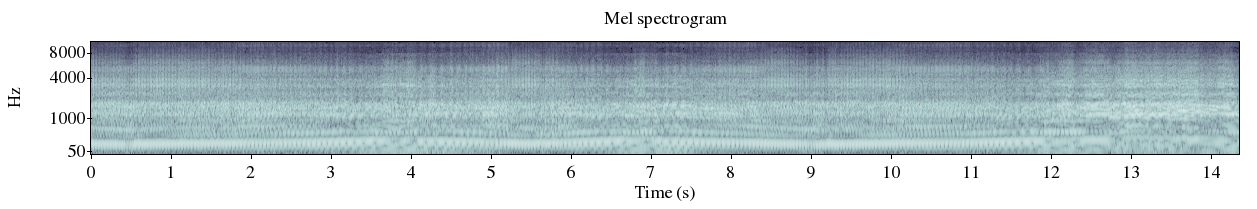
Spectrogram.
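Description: Yamaha YZF-R6's inline-four engine at high revs on track, its pitch climbing under throttle and dropping off into the corners about three times.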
